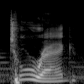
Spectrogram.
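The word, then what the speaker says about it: Touareg: you guys are probably saying thanasi isn't the tourag a volkswagen will hank audi did i mean uh aprilia did it first and they spelled it correctly this bike is spelled t-u-a-r-e-g tour rag which is how that car should be spelled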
